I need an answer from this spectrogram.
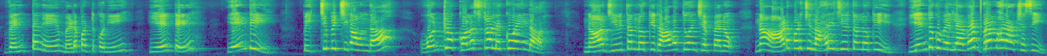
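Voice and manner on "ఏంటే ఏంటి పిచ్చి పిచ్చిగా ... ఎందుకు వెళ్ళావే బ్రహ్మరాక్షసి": furious shout. Acted. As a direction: tear into her at full volume. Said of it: "గట్టిగా అరుస్తుంది శరణ్య".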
